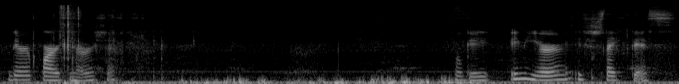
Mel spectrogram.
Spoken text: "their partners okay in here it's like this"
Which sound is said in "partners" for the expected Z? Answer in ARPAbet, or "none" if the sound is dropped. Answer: S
